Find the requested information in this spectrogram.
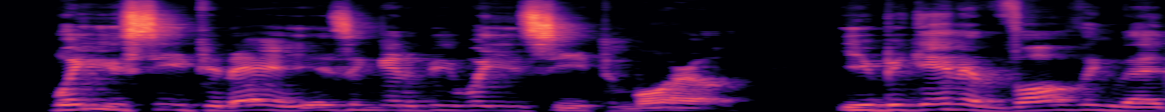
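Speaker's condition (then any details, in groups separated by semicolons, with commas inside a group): Cerebral palsy; speech unclear since childhood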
